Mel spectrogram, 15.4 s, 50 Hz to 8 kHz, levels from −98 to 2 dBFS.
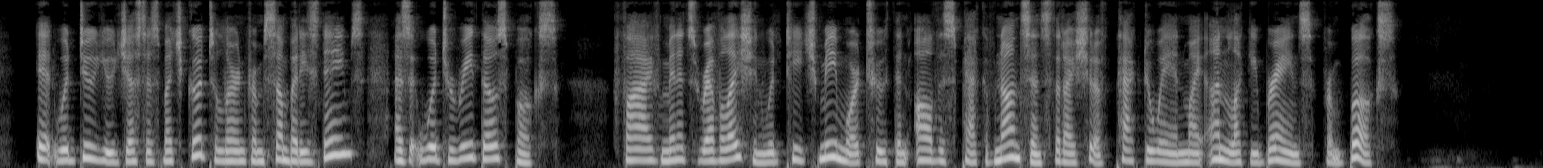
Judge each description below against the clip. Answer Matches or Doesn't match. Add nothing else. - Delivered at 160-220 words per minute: Matches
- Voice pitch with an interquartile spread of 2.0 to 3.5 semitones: Doesn't match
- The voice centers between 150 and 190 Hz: Matches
